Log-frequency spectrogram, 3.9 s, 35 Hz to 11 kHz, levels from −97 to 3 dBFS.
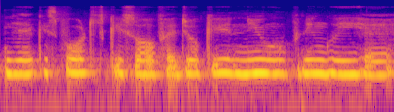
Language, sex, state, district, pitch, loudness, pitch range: Hindi, female, Bihar, Bhagalpur, 255 Hz, -12 LUFS, 255-265 Hz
